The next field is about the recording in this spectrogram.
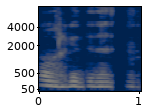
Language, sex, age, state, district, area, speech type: Dogri, male, 30-45, Jammu and Kashmir, Reasi, urban, spontaneous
